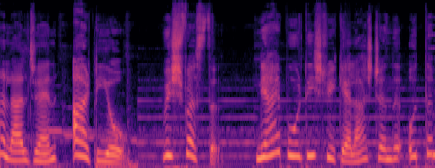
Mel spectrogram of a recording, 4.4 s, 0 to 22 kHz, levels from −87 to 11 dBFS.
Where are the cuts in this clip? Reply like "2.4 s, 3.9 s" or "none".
1.4 s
